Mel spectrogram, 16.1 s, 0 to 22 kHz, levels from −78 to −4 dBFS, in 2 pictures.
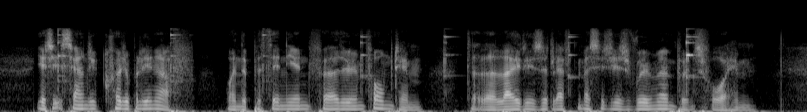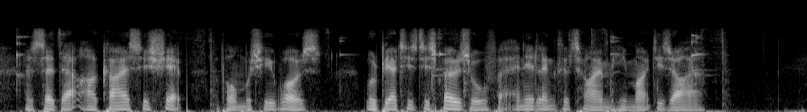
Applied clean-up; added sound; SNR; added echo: none; Glass; 14 dB; none.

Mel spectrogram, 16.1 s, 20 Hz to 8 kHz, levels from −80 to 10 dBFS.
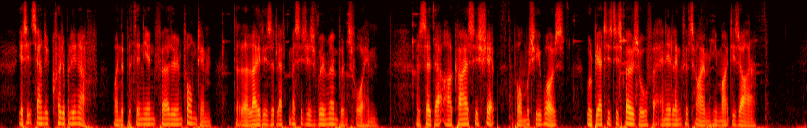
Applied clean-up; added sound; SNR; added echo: neural separator model SepFormer DNS4.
